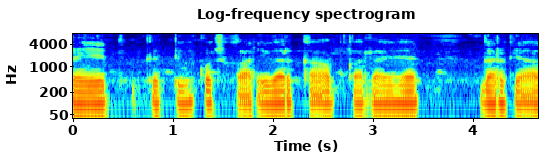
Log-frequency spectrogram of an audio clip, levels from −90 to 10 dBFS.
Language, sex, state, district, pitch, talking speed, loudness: Hindi, male, Odisha, Khordha, 105 Hz, 115 wpm, -18 LUFS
